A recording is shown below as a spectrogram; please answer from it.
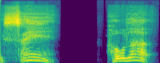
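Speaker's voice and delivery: high call across the lot. Retold or imitated. Miles calling out to Sam from his car, high. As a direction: call him back, high.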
